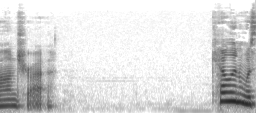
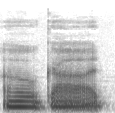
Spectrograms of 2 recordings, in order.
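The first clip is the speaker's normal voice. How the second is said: softer, lightly lower male moan; moaning lover; 3 semitones lower, 4 dB quieter, much slower than usual. A narrator's reading. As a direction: let it slip out, aroused. Aroused Kellen voiced.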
